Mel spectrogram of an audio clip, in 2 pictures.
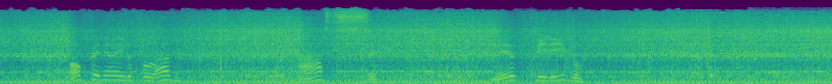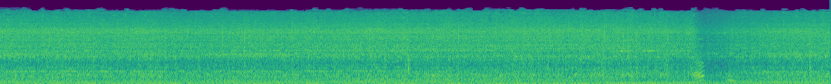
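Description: Tyres rumble over cobblestones.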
